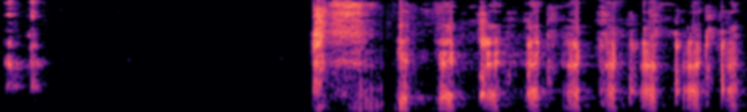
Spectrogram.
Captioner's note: laughter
